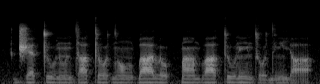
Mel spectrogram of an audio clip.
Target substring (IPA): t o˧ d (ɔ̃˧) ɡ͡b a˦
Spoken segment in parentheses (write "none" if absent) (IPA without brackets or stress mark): ɔ̃˧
